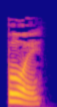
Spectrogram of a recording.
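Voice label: "boy", US English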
